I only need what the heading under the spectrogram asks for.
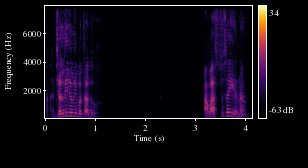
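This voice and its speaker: A man with a high-pitched voice teaches an online exam-prep Hindi class. He keeps asking the students questions and answering them himself in a call-and-response drill. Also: big pitch swings, a little slow, a little mellow.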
